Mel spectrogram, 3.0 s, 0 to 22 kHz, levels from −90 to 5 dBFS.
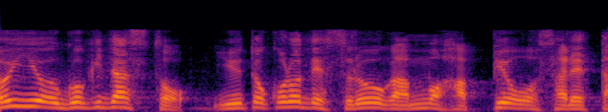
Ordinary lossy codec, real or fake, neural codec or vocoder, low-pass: AAC, 48 kbps; real; none; 7.2 kHz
